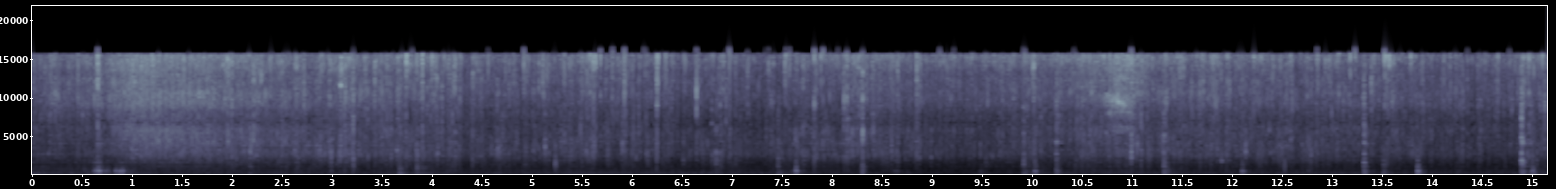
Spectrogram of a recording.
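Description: Shredded chicken frying in hot oil in a pan, sizzling loudest in the first few seconds after it goes in, with a spatula scraping and tapping against the pan as it is stirred.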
